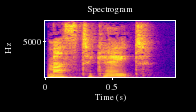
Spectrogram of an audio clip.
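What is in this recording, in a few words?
"masticate", British English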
